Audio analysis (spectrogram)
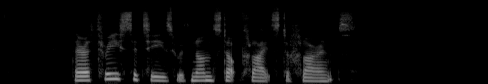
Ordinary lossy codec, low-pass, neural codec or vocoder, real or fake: Opus, 32 kbps; 14.4 kHz; none; real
